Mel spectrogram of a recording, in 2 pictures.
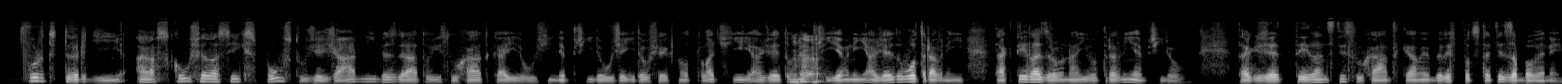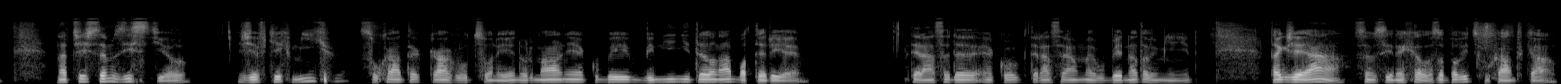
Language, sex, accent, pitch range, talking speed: Czech, male, native, 100-115 Hz, 140 wpm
